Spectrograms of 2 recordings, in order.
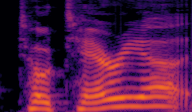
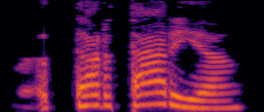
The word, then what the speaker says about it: Tartaria: been removed from history entirely is one called Totaria, if I'm pronouncing it right, that is somewhere in modern Russia? Tartaria.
